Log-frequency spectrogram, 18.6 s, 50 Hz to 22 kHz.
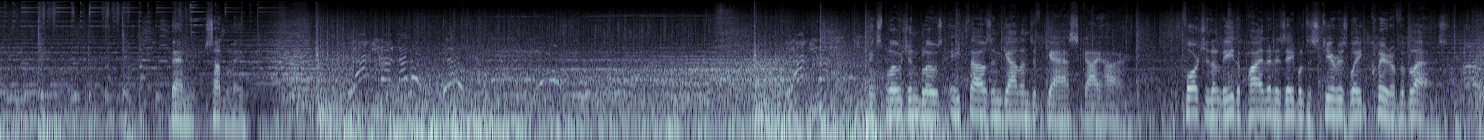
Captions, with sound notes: Then suddenly- (explosion booms) (people shout in foreign language) (explosion booming) An explosion blows 8,000 gallons of gas sky high. Fortunately, the pilot is able to steer his way clear of the blast.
